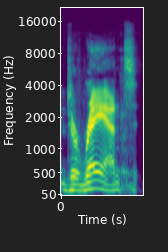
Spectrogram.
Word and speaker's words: Durant: Durant is how he pronounces it.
